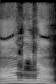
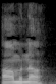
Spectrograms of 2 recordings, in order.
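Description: First: The middle has a long ee: Aa-mee-na. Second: The middle vowel is dropped: Aam-na. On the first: The speaker calls it right. "اس کا صحیح تلفظ ہے آمینہ" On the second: The speaker calls it wrong. "یہ آمنہ تلفظ جو ہے یہ صحیح نہیں ہے"

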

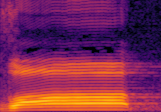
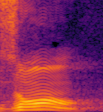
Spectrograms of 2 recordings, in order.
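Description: First: The letter is sounded heavy and full, without hiss. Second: The letter is sounded as a thin, hissing z. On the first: The speaker calls it right. "اس کا درست تلفظ ہے ضا" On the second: The speaker calls it wrong. "بعض بچے سے پڑھتے ہیں زوں، یہ زوں نہیں ہے"

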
